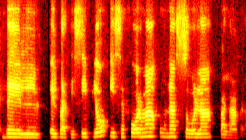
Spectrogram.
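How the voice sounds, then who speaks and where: A woman's voice: a little high, fairly bright tone. A woman teaching a grammar lesson over slides. She explains patiently and keeps checking with her students. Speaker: Spanish teacher.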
